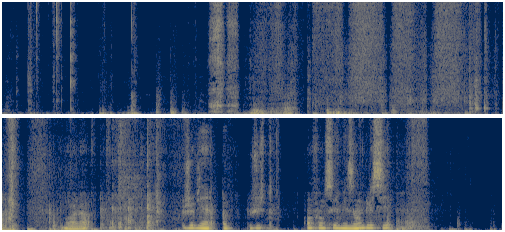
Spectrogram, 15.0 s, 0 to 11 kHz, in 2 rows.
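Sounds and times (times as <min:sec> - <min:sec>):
rubbing on paper: 0:04.6 - 0:07.2.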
